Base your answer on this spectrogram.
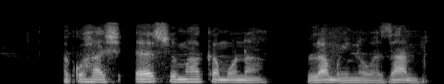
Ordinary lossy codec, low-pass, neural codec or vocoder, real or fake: Opus, 16 kbps; 7.2 kHz; none; real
